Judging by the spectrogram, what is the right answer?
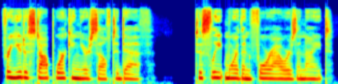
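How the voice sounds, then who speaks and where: A calm mafia boss with a commanding presence, low and unhurried, possessive under the composure, as a woman reads his lines. The delivery stays level with little rise and fall, in a mellow tone recorded close and dry. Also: no echo, close to an everyday voice.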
